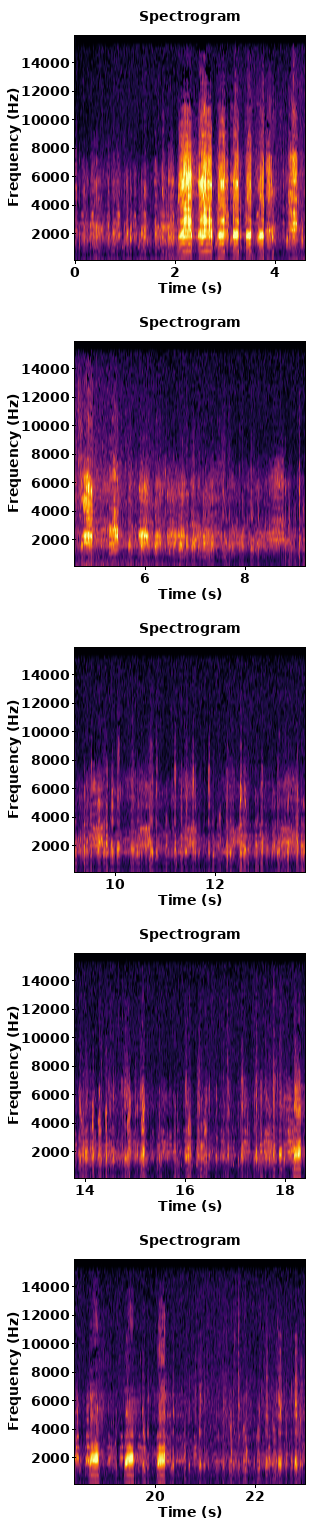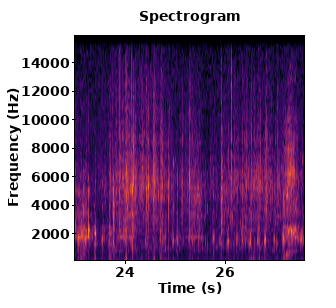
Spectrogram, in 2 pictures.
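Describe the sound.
About a hundred mallard ducks quack on the ground near a pond at dusk, a dense, unbroken chorus of overlapping calls that stays loud throughout.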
